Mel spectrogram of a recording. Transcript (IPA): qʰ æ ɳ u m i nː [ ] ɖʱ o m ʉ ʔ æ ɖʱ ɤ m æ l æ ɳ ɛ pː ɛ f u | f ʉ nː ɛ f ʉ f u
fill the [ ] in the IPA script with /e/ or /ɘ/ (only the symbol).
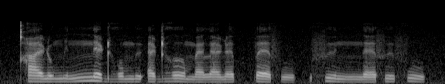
e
